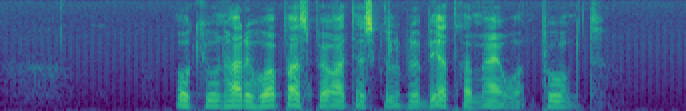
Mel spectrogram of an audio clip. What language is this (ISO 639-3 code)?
swe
